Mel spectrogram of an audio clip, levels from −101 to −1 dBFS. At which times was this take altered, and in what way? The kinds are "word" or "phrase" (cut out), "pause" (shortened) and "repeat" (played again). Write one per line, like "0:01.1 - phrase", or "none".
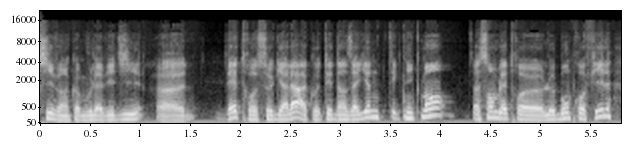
none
